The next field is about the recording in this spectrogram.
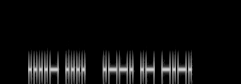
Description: Morse code, heard as a keyed tone, about 46 wpm, 700 Hz. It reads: 4H PAC
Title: Winter Field Day Exchanges Encore 45wpm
